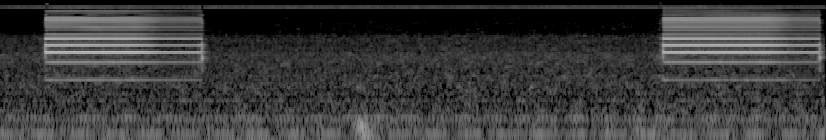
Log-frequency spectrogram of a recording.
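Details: Retro PC at power-on with IDE drive set to master: two long high steady beeps about six seconds apart, memory error code cleared by reseating likely dirty RAM—RAM error beep code.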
